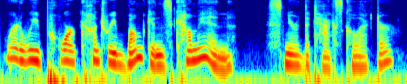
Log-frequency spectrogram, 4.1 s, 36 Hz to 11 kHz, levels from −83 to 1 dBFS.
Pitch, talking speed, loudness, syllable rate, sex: 155 Hz, 175 wpm, -18 LUFS, 5.0 syllables/s, female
